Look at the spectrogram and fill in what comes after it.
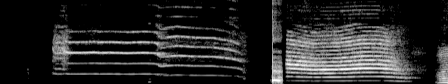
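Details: Domestic cat giving long, drawn-out meows: a steady, high, flat-pitched cry, a brief sharp noise, then a lower, fuller wail that slowly falls away, while its owner apologises to it.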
